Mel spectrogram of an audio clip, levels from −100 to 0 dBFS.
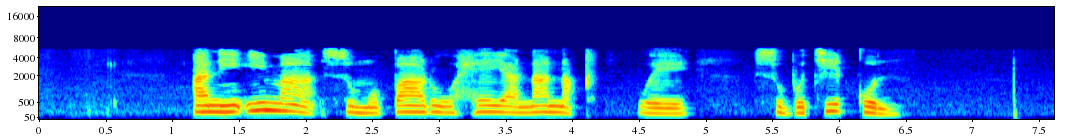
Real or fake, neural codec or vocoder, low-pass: real; none; 5.4 kHz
